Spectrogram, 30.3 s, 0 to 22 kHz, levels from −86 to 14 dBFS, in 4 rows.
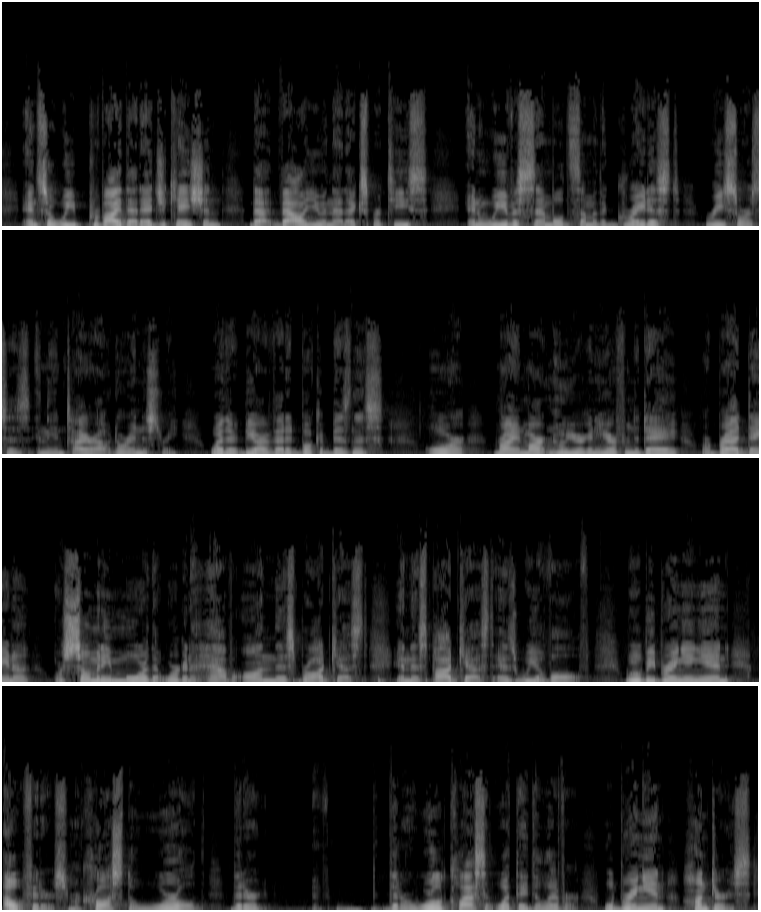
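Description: No technical faults can be heard.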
